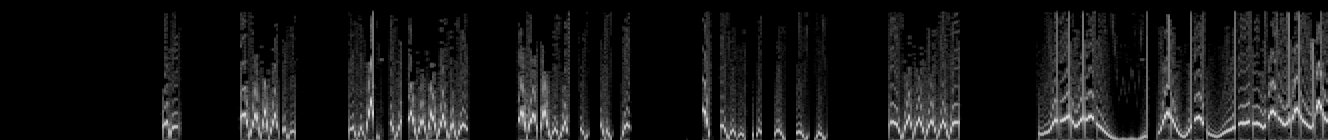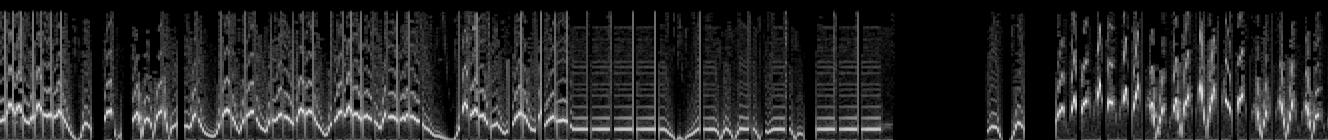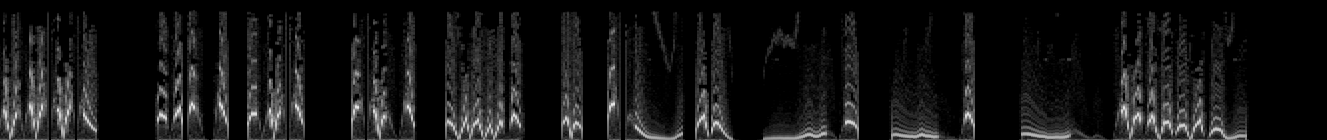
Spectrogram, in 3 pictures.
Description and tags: made from beeps seconds of my skill
beep, virtual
